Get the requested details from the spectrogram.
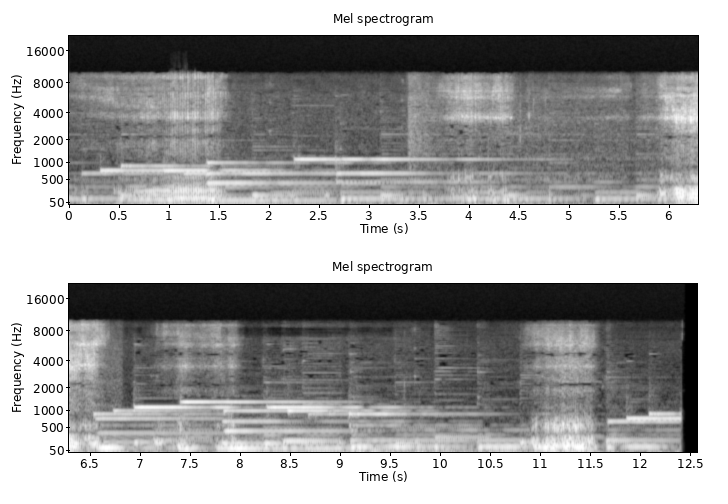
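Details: Sleeping Staffordshire bull terrier snoring in rough, noisy bursts over gentle background music.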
